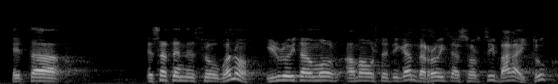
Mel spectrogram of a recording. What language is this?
Basque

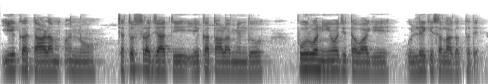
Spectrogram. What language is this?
Kannada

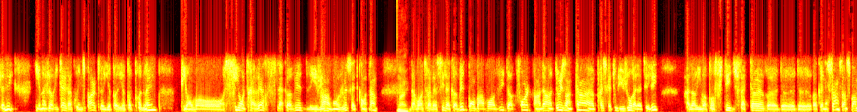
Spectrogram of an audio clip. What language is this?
French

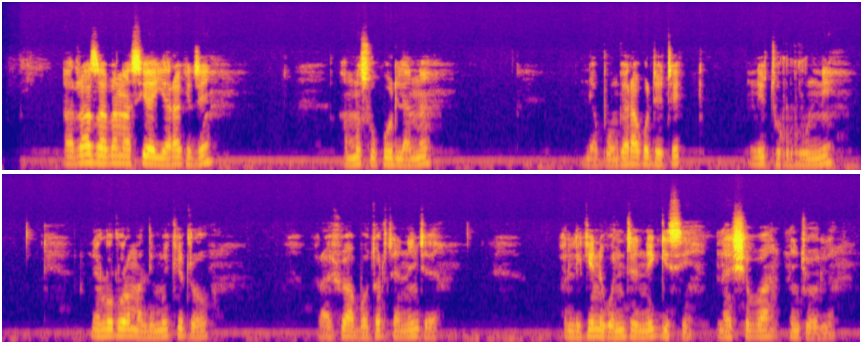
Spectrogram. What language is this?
Masai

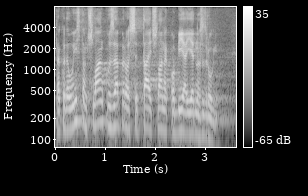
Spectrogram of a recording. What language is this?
Croatian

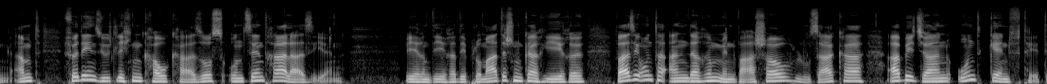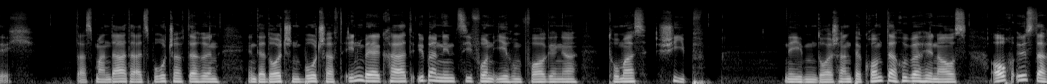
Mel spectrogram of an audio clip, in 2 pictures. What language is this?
German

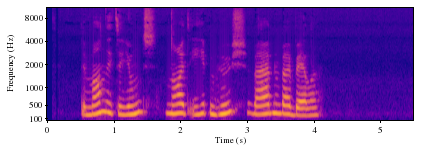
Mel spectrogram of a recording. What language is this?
Western Frisian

